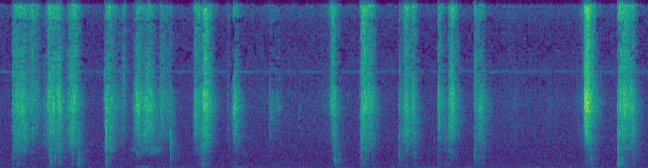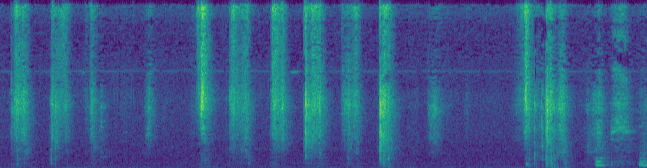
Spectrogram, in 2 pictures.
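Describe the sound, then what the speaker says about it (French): Cartomancy cards being shuffled by hand in a daily tarot-style reading, a fast run of crisp riffling flutters and snaps repeating in bursts, close and fairly loud. "Donc je vais recommencer à battre les cartes."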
